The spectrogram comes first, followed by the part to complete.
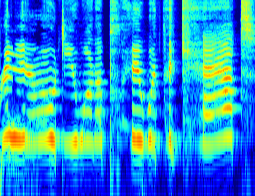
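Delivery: bad put-on child voice, very high and loud. Trying out the kid characters' voices, the speaker does a bad kid voice. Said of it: "The kid's voice is so bad".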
